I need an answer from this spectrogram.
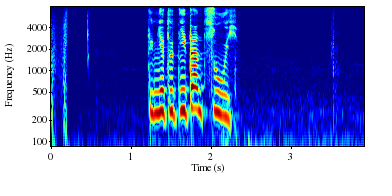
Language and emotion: Russian, angry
